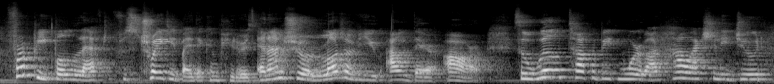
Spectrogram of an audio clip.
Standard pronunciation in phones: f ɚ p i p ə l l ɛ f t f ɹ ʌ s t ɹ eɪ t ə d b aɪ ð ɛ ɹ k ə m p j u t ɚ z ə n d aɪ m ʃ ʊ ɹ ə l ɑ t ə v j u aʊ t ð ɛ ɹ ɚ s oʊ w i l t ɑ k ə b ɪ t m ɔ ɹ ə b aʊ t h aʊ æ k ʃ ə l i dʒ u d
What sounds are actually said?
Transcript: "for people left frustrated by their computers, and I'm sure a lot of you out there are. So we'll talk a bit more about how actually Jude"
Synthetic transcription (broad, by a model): f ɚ p i p ə l l ɛ f t f ɹ ʌ s t ɹ eɪ t ə d b aɪ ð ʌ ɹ k ə m p j u t ɚ z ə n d aɪ m ʃ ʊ ɹ ə l ɑ t ə v j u aʊ t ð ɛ ɹ ɚ s oʊ w i l t ɑ k ə b ɪ t m ɔ ɹ ə b aʊ t h aʊ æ k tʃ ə l i dʒ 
